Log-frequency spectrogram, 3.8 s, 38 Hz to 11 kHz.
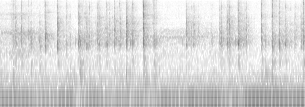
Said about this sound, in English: I'm really sorry, I'm typing. Give me 1 second.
